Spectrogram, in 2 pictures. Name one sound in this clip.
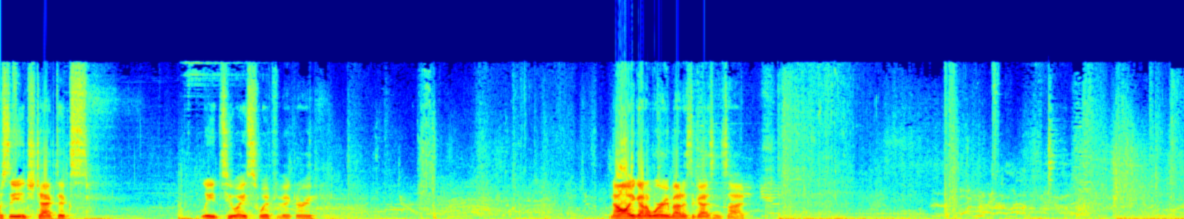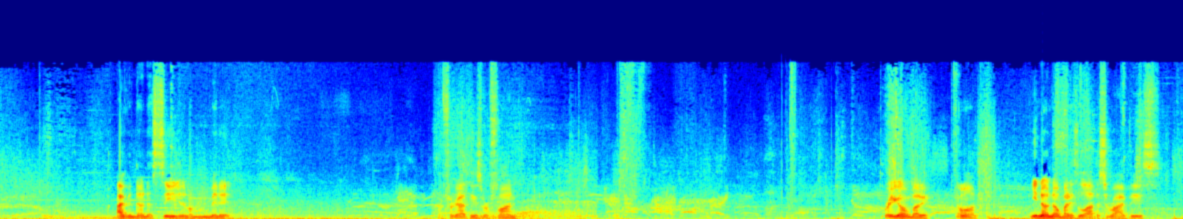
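Weapons clash in a chaotic battle.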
